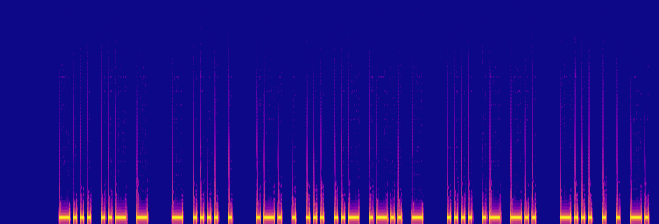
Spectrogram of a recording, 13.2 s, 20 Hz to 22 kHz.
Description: Morse code, heard as a keyed tone, about 17 wpm, 700 Hz. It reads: BUT THE RESULT HAD BEEN
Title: Sentences from Top 1000 Words - Review Part 5 - 17wpm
